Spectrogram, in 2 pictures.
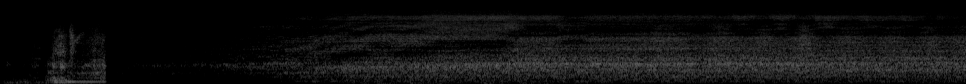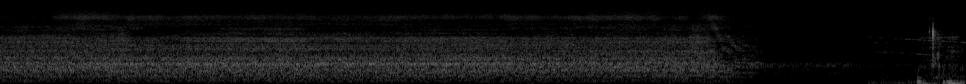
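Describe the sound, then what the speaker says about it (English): A vacuum cleaner runs with a steady, loud whooshing drone for most of the clip, starting and stopping abruptly. "I'm going to take the vacuum"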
